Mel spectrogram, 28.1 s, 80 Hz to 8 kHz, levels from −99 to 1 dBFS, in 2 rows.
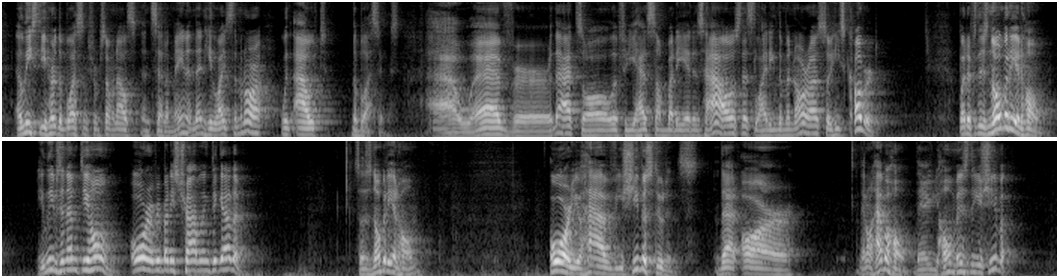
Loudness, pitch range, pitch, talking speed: -28 LUFS, 120-195 Hz, 140 Hz, 160 wpm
